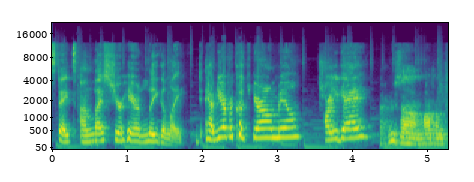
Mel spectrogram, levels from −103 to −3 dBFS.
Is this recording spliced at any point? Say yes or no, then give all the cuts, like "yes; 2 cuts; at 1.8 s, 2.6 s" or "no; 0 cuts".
yes; 3 cuts; at 1.9 s, 3.5 s, 4.4 s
